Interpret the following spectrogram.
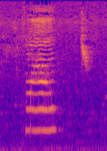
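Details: Pet cat uttering one steady, clear meow lasting under a second, richly harmonic and level in pitch, followed by a faint short squeak and room quiet.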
